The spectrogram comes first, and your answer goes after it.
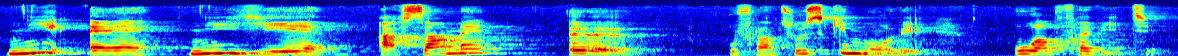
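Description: Teacher: woman, higher voice, patient step-by-step explainer, echoey room. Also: animated, moderate pace, warm tone. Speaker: French teacher. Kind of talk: online video lesson.

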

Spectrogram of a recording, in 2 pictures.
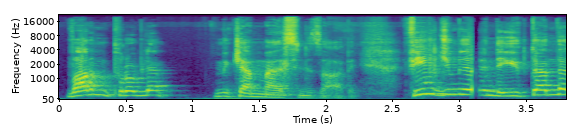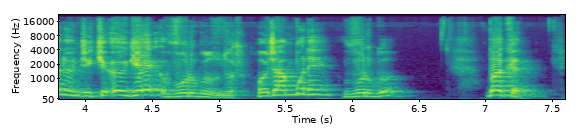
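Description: Lively, high-voiced man teaching grammar. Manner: quizzes himself in quick question-and-answer steps; playful asides. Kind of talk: exam-prep grammar lesson.

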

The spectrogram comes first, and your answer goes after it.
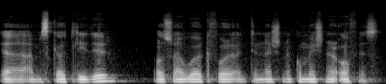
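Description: A man's voice: medium pitch, completely flat delivery, fast talker, creaky, dark tone. A man from Egypt, a scout leader, introducing himself briefly from the audience in a conference hall. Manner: brief hesitant self-introduction.

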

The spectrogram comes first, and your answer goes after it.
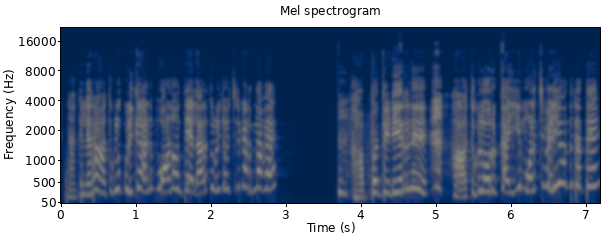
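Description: Jumpy, cheeky young daughter-in-law. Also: female voice, expressive, fast talker, dry recording. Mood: pleading. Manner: panicky calling out, cheeky backtalk. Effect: pitch-raised voice editing. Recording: dry, slightly dull cartoon voice track.

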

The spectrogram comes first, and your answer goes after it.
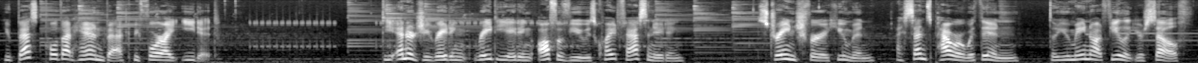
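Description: A woman's voice: medium pitch, animated, normal speed, close to an everyday voice. Woman playing a male demon for a game: haughty, grumpy, sardonic, music behind. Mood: haughty, intrigued. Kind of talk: reading game dialogue in character.

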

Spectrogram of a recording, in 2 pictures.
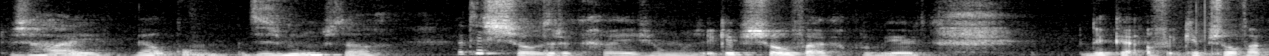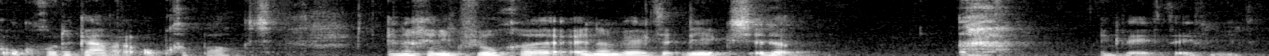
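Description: A woman's voice: fairly low pitch, brisk. A young woman vlogs casually from her office, talking in a chatty way with plenty of fillers. She sometimes drops to a near whisper. A faint hiss sits behind her voice. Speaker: vlogger. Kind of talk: casual vlog chat and storytime.

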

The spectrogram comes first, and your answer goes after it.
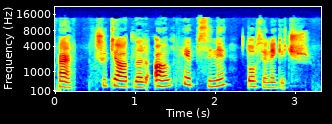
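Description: A woman's voice: fairly high pitch, moderate pace, fairly bright tone, a little hiss or hum, close to an everyday voice. A woman playing a strict, demanding female office boss who gives curt orders. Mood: commanding.

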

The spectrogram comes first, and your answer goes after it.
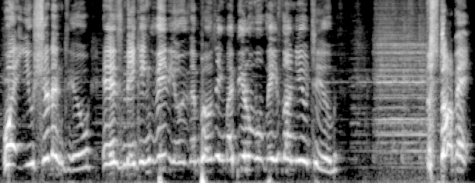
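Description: Bowser, an angry turtle-king dad voiced by a woman, shouts in a high, stammering voice with faint music behind, for a comedy toy show. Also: sing-song, unhurried, creaky, heavily acted, rough recording. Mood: scolding. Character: hot-tempered grown male turtle king, strict father.

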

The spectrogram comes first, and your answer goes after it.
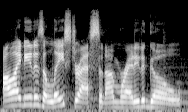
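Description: A woman streamer reading a story game aloud, breaking off into animated, crude jokes. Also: medium pitch, moderate pace, soft background music.

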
